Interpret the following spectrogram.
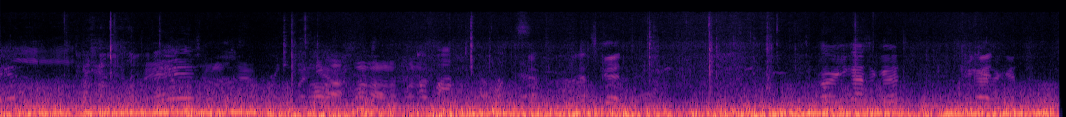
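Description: People talking over a loud, steady low rumble that starts abruptly at the very beginning, with a few sharp clicks.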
